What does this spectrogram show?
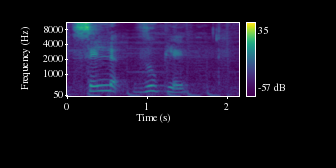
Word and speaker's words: s'il vous plaît: So when you want to say please with respect, you say s'il vous plaît. It's not vous, vous. The S is silent.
